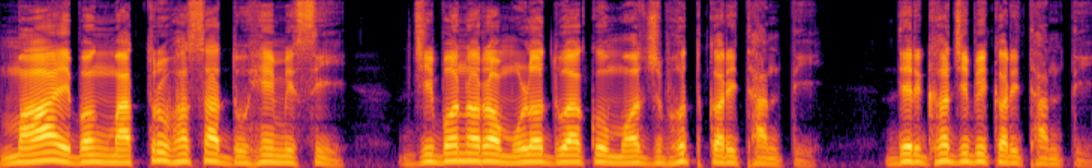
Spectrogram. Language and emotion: Odia, neutral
